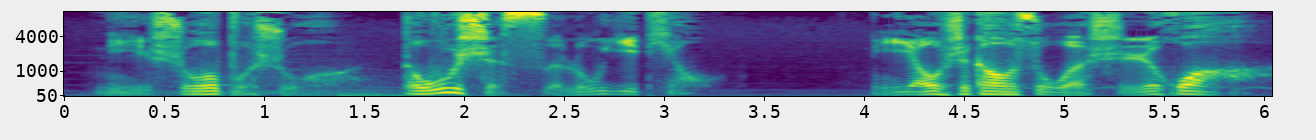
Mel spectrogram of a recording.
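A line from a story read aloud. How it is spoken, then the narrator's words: Lowered voice. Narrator (Chinese): 那人又压低了声音说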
